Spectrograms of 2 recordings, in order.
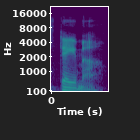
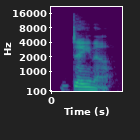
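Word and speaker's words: Daena: Just to clarify, her name was Dama. Dana. It's spelled Dana. D-A... Yeah, D-A-E-N-A.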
